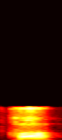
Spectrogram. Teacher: هتلاقي لسان ارتفع من ورا من الخلف · Term: استعلاء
